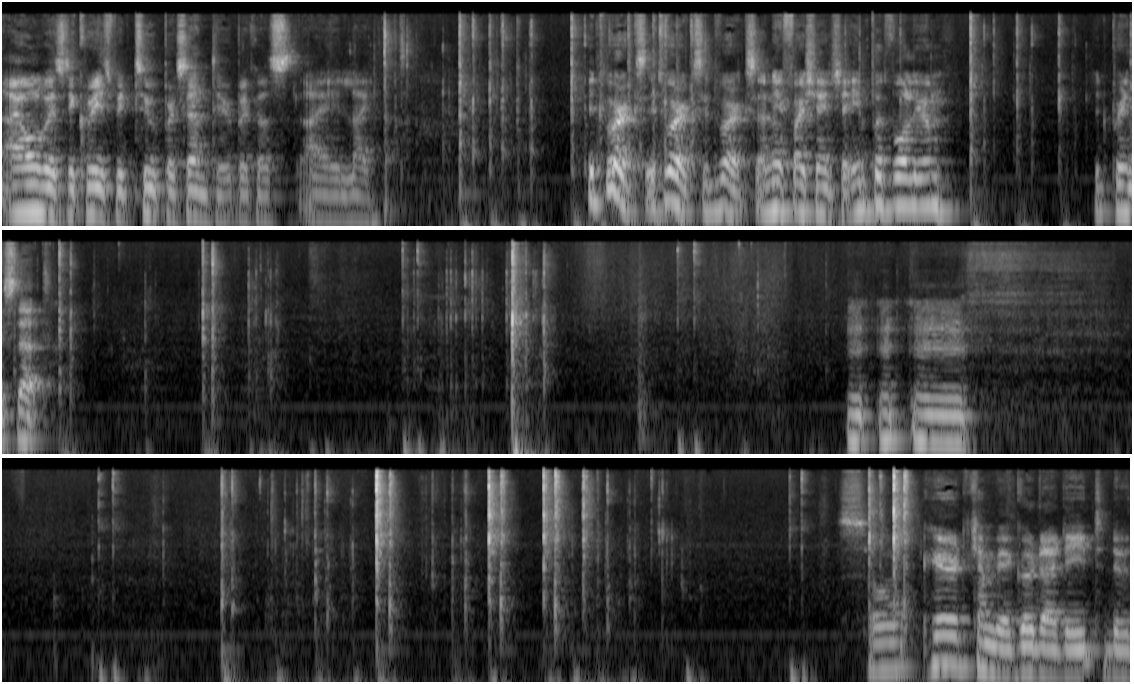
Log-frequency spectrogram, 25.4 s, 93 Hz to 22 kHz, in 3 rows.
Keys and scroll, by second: 3.4 super+\, 4.2 super+', 4.7 super+\.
